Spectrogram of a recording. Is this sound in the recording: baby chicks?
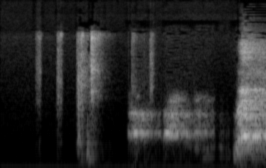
no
